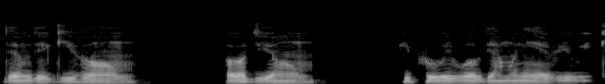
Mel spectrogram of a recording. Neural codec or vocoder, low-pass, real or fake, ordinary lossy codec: none; 7.2 kHz; real; none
